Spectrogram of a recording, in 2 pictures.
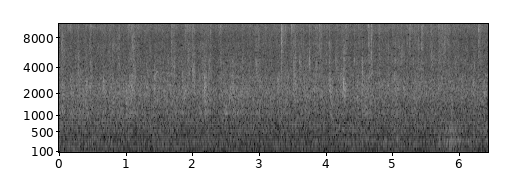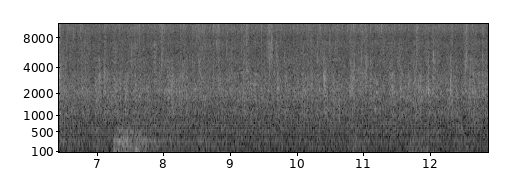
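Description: Steady rain falling and pattering on surfaces, with many fine drop ticks. A brief low rumble stands out about seven seconds in.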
